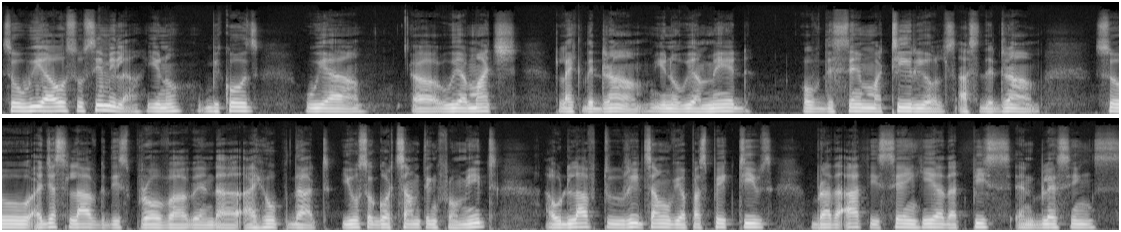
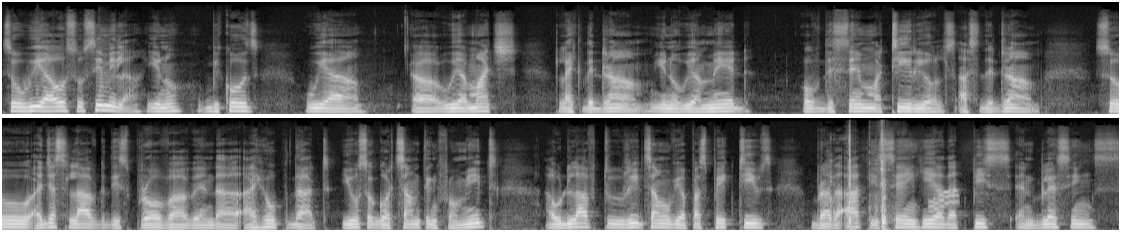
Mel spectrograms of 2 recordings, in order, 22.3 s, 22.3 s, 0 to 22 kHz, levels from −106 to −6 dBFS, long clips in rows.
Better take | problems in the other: first | phone ringing; noticeable; from 19 to 21 s; peak 1 dB below the speech

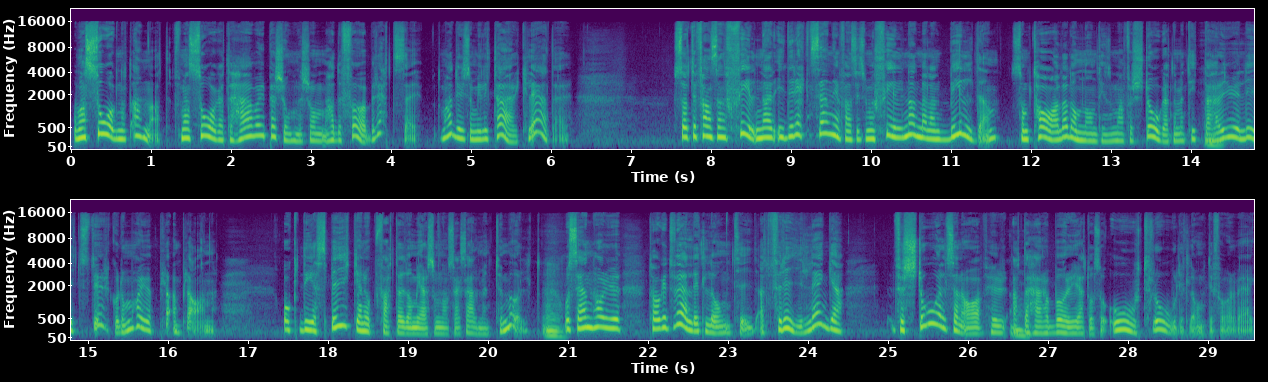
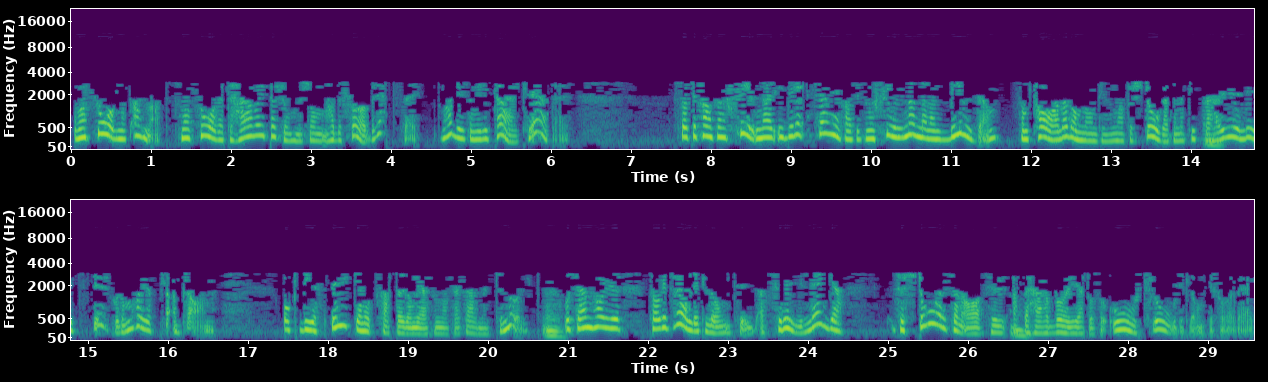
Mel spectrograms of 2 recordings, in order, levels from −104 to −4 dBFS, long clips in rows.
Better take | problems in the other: first | garbled, watery; badly; nothing above 3 kHz

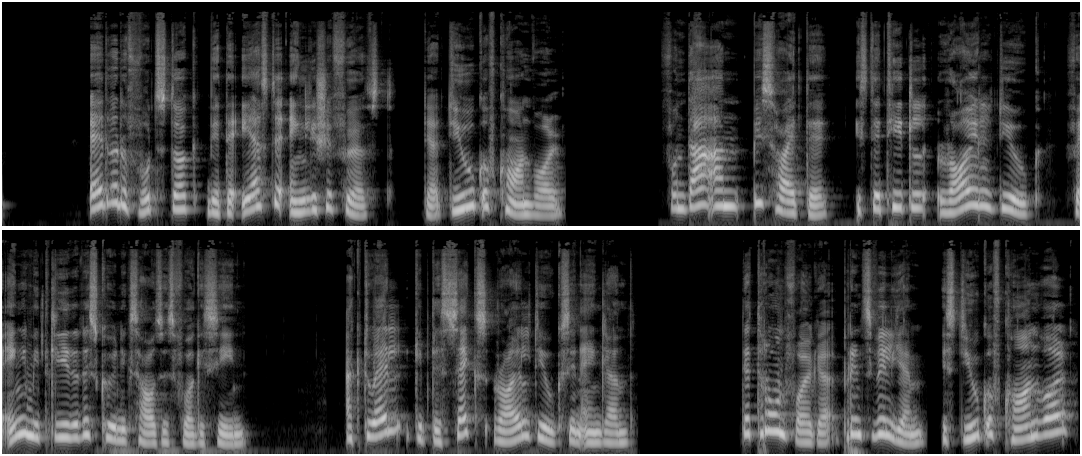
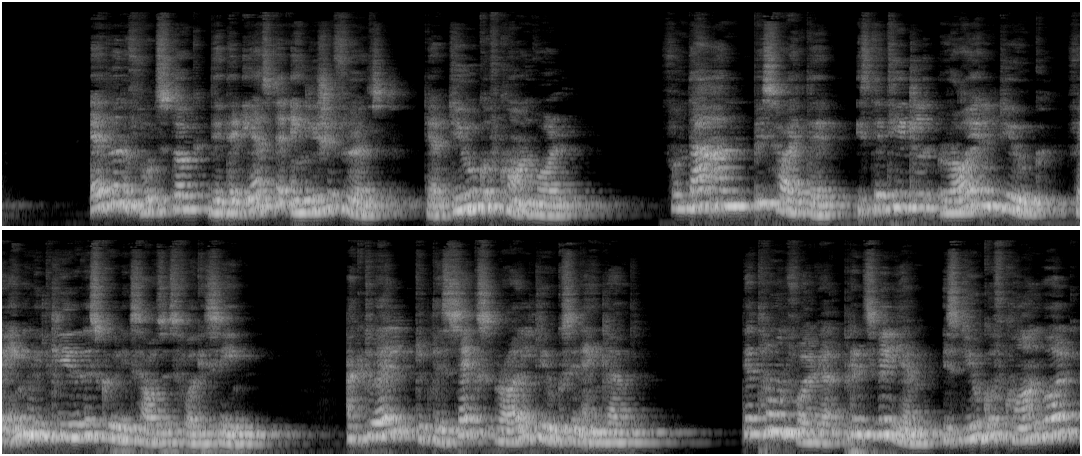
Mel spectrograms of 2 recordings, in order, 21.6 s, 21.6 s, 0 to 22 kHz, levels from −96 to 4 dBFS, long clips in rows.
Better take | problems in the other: first | off-mic speech; far // room echo; noticeable; dies away in 0.7 s

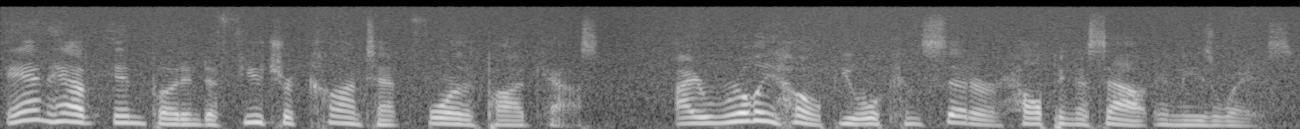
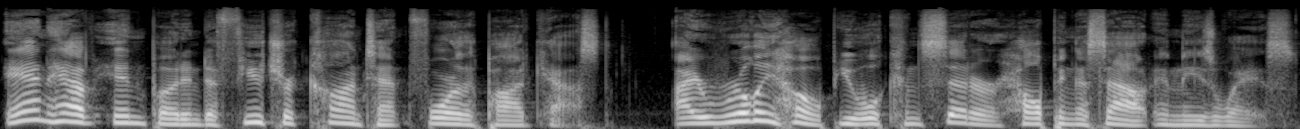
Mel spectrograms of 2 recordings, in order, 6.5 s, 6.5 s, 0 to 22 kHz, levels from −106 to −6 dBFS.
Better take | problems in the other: second | hiss; noticeable; throughout; 15 dB below the speech

